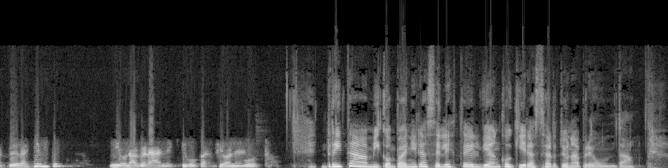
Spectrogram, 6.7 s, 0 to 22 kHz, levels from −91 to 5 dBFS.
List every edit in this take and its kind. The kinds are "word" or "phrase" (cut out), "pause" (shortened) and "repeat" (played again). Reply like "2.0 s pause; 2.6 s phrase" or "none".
2.4 s word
